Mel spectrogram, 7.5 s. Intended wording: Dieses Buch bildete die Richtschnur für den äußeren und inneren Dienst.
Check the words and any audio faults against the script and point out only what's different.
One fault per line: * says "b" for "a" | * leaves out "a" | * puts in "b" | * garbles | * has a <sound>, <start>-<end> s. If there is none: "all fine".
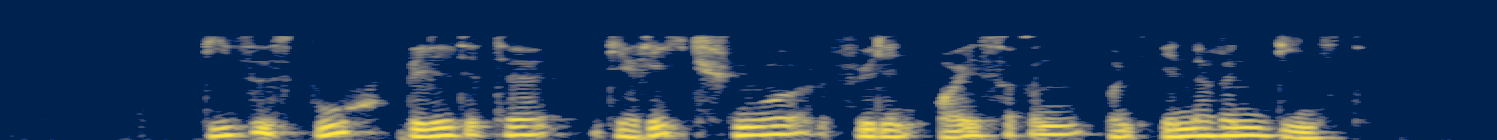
all fine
